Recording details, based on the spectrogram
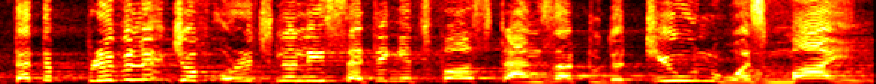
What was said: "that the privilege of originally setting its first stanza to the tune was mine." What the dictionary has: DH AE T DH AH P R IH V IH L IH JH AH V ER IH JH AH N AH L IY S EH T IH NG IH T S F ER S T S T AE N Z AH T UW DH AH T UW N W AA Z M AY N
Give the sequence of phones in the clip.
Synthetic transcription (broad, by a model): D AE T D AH P R IH V IH L IH JH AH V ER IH JH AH N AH L IY S EH T IH NG IH T S F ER T S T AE N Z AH T UW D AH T UW N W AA Z M AY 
